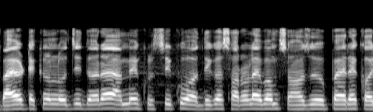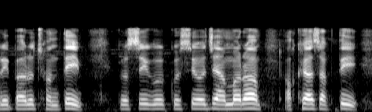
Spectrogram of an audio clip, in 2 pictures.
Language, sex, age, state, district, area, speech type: Odia, male, 30-45, Odisha, Ganjam, urban, spontaneous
